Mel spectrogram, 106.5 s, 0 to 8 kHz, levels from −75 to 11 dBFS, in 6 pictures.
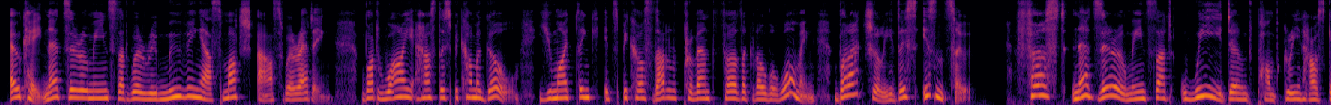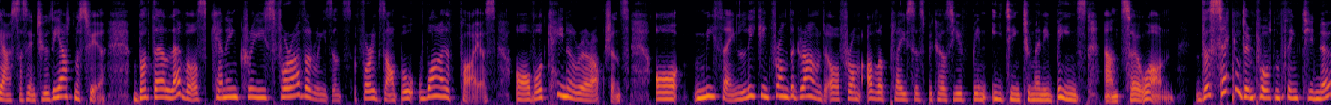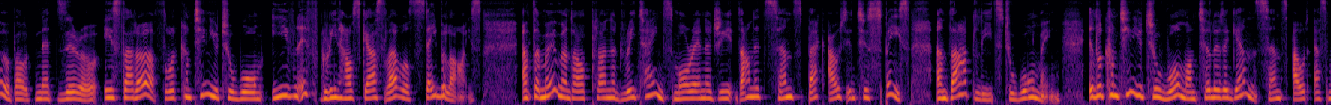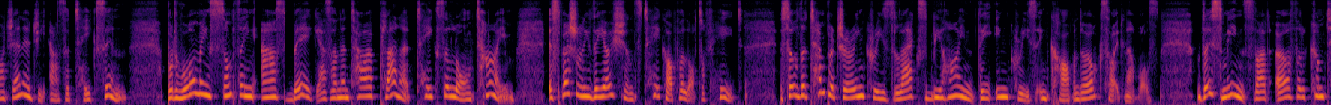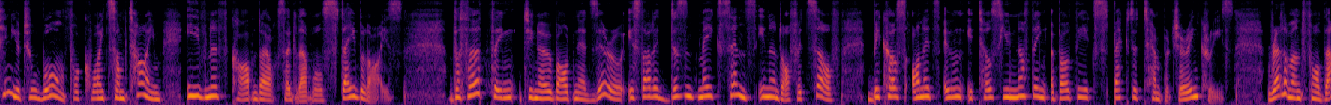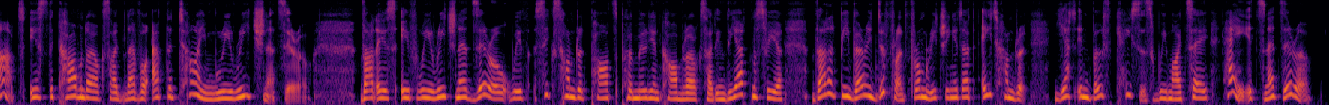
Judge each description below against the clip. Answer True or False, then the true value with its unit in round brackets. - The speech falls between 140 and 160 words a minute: True (155 wpm)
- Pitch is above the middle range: True (220 Hz)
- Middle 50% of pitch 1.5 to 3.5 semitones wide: False (4.4 semitones)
